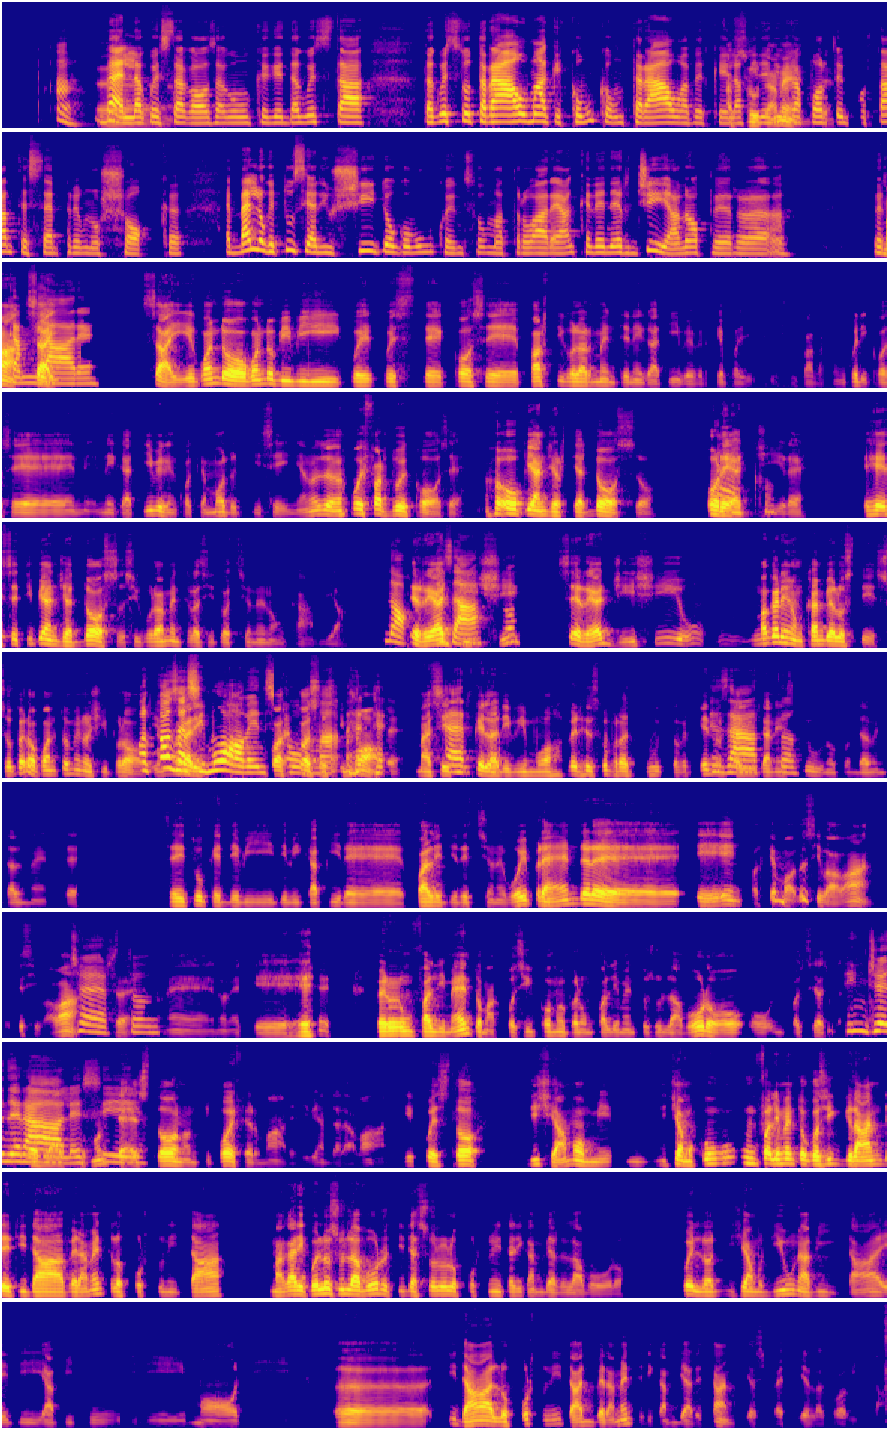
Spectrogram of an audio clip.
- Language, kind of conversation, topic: Italian, podcast, Hai mai vissuto un fallimento che poi si è rivelato una svolta?
- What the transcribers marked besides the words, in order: laughing while speaking: "o"; unintelligible speech; chuckle; chuckle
